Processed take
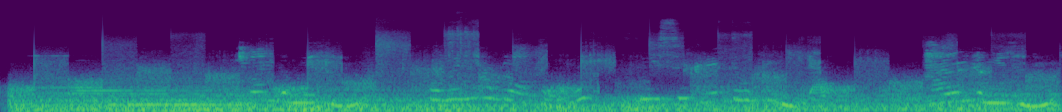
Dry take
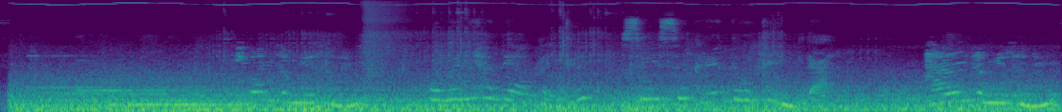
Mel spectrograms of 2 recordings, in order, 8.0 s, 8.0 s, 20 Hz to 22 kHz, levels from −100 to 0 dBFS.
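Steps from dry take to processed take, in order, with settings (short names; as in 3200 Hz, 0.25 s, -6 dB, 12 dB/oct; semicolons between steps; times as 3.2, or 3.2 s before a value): 4.49–5.18 band shelf 950 Hz -13.5 dB; stepped low-pass 3.9 Hz 770–7200 Hz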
